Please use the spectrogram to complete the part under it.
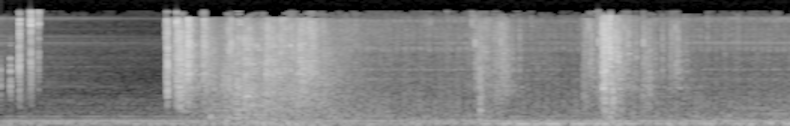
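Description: Keys clatter and a computer terminal clicks.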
